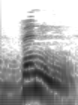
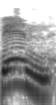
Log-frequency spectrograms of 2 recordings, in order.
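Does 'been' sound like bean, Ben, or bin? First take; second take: bin; Ben. First: The vowel is short, like in 'bin'. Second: The vowel is open, like in 'Ben'. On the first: This is how it is said in the United States. "In the United States, that's been, as in B-I-N" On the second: This is how it is said in Michigan. "in Michigan, they pronounce it Ben, as in the name"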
